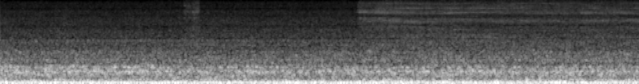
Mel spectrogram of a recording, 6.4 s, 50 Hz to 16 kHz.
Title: Buzzing noise MSI 1080 GTX Gaming X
